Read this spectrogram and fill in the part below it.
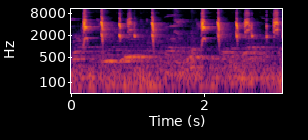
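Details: Long-tailed shrike song meant to prompt silent shrikes to join in, recorded in a crowded neighbourhood: sharp, high staccato notes given in irregular pairs and singles, with background noise.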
